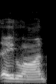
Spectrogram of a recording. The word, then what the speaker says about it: Elon: me, my name is Elon, pronounced like you're going to cut grass, like you're going to cut a lawn. It's not spelled that way, but it is pronounced that way.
